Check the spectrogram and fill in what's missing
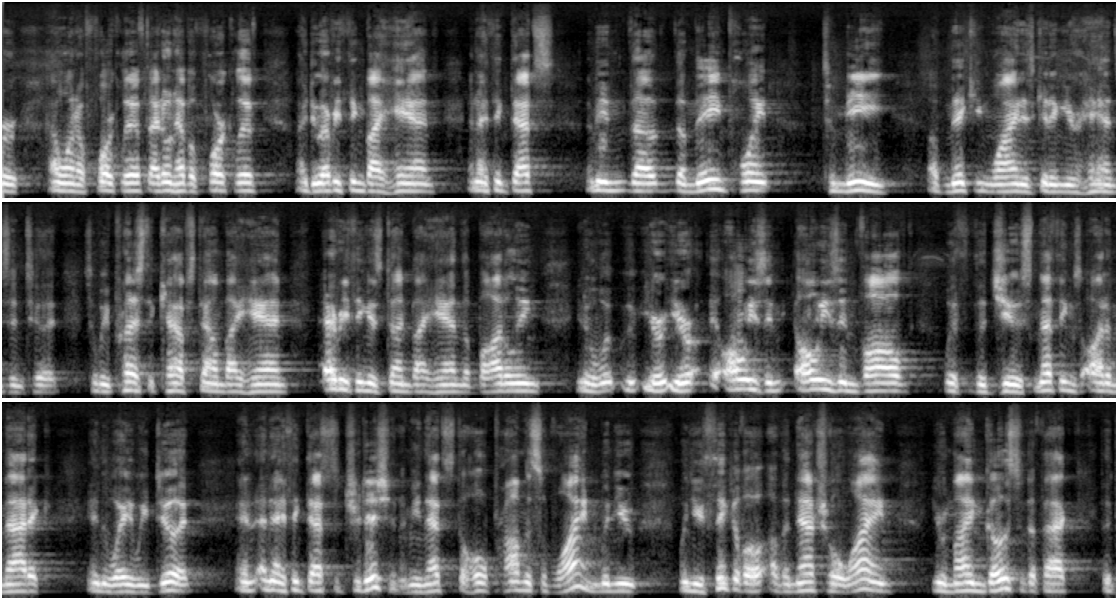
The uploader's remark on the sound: This episode of HRN On Tour comes to you live from Raw Wine 2023 in East Williamsburg, Brooklyn. This episode of HRN On Tour comes to you live from Raw Wine 2023 in East Williamsburg, Brooklyn. Taking place at 99 Scott , this ‘Speakers’ Corner’ event. The audience tastes his 1980 vintage.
